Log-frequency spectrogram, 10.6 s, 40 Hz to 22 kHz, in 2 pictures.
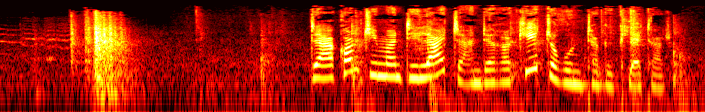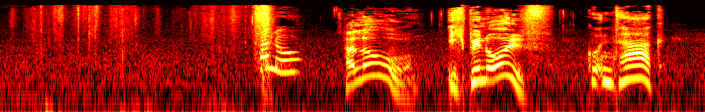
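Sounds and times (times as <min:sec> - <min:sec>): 
door swinging open with a scrape: 0:00.0 - 0:01.1
speech: 0:02.3 - 0:05.2, 0:07.9 - 0:10.4.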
